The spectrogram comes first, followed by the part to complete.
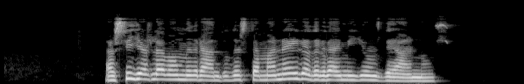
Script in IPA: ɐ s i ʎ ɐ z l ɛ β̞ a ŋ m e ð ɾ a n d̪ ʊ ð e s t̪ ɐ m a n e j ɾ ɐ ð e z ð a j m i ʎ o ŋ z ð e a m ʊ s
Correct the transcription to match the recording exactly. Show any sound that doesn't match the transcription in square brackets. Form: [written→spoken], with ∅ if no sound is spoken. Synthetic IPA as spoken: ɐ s i ʎ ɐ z l ɛ β̞ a ŋ m e ð ɾ a n d̪ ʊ ð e s t̪ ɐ m a n e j ɾ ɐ ð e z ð a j m i ʎ o ŋ z ð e a [m→n] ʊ s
